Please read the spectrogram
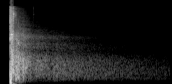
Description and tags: Makarov Shoot
Makarov Pistol gunshot sound effect.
